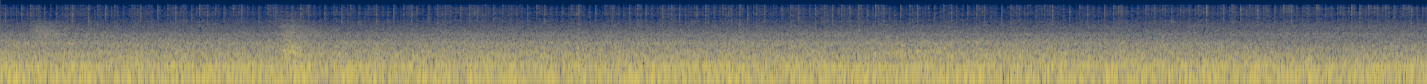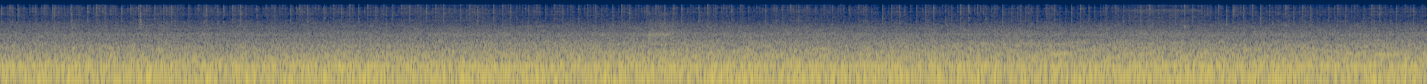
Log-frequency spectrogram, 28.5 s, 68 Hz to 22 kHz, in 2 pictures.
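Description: Honda Gold Wing GL1500's flat-six engine idling steadily, with a few faint clicks over it.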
